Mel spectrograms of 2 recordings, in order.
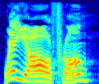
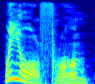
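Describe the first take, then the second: First: "Where you all from?" redone louder, stress on "where", rising; "where" hit hard, slow and loud, rising tune; louder retold question. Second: Put-on quoted girl's question. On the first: Shown as a demonstration. Preacher redoes the girl's question louder. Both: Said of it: "Wait a minute".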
